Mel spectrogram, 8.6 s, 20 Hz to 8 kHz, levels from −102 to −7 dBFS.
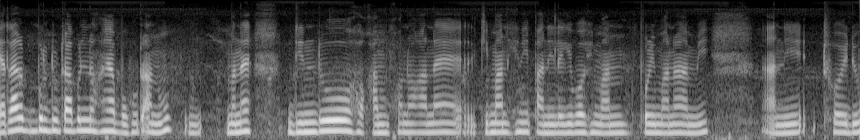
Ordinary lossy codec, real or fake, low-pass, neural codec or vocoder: none; real; none; none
